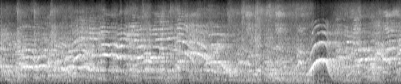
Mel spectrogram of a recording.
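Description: Men shout and cheer loudly nearby.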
